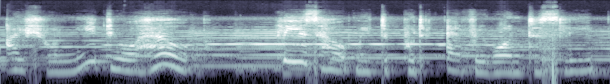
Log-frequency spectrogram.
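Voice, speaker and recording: Slow, high-voiced kindly fairy played by a woman, music. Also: lively intonation. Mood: solemn, gentle. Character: kindly, solemn female fairy in a storybook. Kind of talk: storybook character acting. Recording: loud music under the voice. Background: loud music.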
